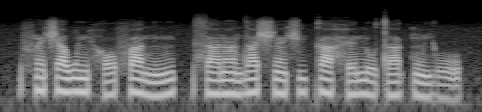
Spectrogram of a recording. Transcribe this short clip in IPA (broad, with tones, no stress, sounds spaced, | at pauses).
f ɛ̃˦ ʃ a˦ w ĩ˦˨ h ɔ˨˦ f a˦˨ n ĩ˨˦ | s a˧ ɾ ã˧ d a˦ ʃ ɛ̃˧ ʃ i˦ k a˦˨ h ɛ˧ n o˨ t a˧ k ũ˨ j o˨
